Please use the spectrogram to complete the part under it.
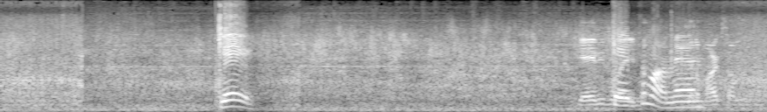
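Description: A large propeller plane's engines drone steadily.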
